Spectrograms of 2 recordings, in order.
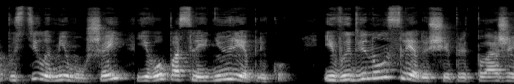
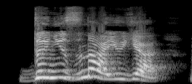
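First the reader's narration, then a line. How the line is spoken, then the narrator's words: Desperate yelling. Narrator (Russian): в отчаянии завопил Артур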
